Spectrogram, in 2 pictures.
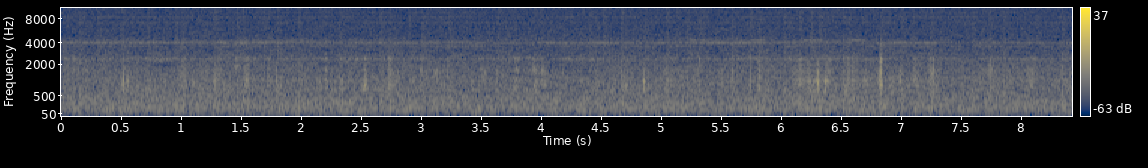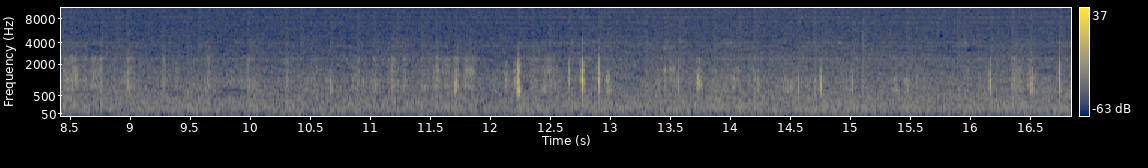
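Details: Praying mantis in Korea devouring a wasp: quiet irregular crunching ticks, sparse at first, then thicker and louder in the second half with a few sharp snaps, faint steady hum underneath.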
